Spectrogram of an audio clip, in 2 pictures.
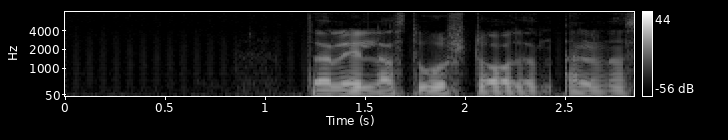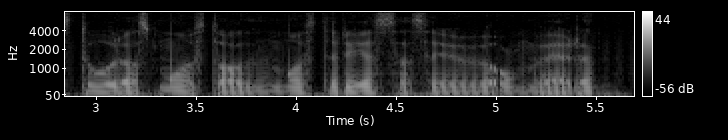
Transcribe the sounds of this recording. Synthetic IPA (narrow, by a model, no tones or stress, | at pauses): d̪̥ɛnlɪlːast̪uːʂʈɑːd̪ənʔɛ̰lːəɖɛnst̪uːɾasmoːst̪ɑːd̪ənmɔst̪əɾeːsasɛjøːvə̰ɾʔɔmvæːɖən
